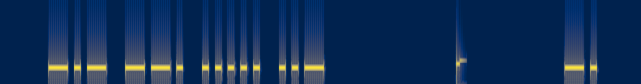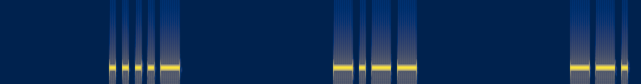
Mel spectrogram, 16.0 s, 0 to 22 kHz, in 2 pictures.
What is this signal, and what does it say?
Morse code, heard as a keyed tone, about 15 wpm, spaced as for 6 wpm, 700 Hz. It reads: KG5U N4YG
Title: USA Call Signs - 4 Characters - 8x Character Spacing - 15wpm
